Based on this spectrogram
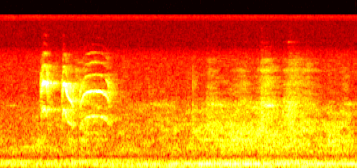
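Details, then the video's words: Great kiskadee singing: two sharp loud notes followed by a longer slurred, harmonic-rich note falling away, given once near the start, then low steady hum and faint background noise. "O CANTO DO PÁSSARO BEN TE VI"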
